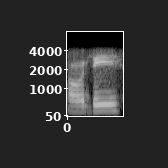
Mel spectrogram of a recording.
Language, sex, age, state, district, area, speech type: Bodo, female, 18-30, Assam, Baksa, rural, conversation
